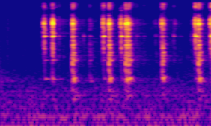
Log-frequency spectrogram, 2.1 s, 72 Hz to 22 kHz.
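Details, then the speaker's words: Original starter solenoid on a 1968 Dodge Coronet V8 four-speed, off the road for decades, triggered by tripping the power wire: crisp metallic clicks, about a dozen in two seconds, no buzzing; normal solenoid click. "So, this is the original starter solenoid that was on the car. And I am shocked to say it works."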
